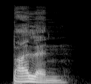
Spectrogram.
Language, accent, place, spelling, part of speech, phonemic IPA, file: German, Germany, Berlin, Ballen, noun, /ˈbalən/, De-Ballen.ogg
- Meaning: 1. bale 2. ball, pad 3. gerund of ballen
